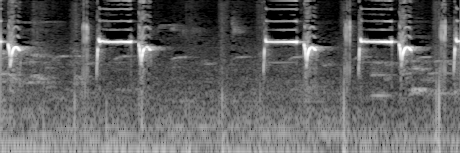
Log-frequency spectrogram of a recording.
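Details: Prinia calling to anger other prinias: loud piping phrases of a short high note, an even whistle and a slurred buzzy drop, about four phrases with a quiet pause in the middle.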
